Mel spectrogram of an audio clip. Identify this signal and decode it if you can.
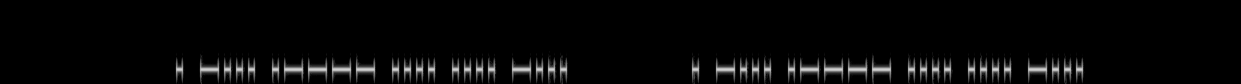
Morse code, heard as a keyed tone, about 21 wpm, 700 Hz. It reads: EB1HHB EB1HHB
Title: DXCC-100 Call Signs - 6 Characters - Repeated 2x - 20wpm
